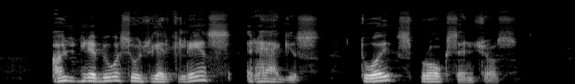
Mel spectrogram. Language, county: Lithuanian, Šiauliai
